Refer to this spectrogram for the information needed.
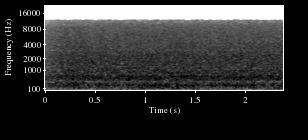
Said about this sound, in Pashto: یو ابشار دی په کوم کې چې د واوري ویل کې دو اوبا د دنګ غرنه راځي او په لار اور سره د چینو پاکي اوبه هم شامل دي او د پرسکونه شور سره په تیزی د شنګرو ډنټا را پریوزي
